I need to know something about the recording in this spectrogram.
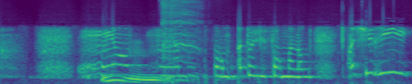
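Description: Exaggerated, theatrical moaning, gasps and sighs from voices, mostly heard narrowed as over a telephone line. There is a falling groan about a second in, followed by a brief breathy hiss.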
